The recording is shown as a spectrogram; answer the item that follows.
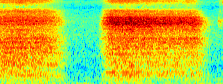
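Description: Deep breathing during a yoga pose: a long, loud, airy exhale, a short pause, then another sustained breath close to the microphone.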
